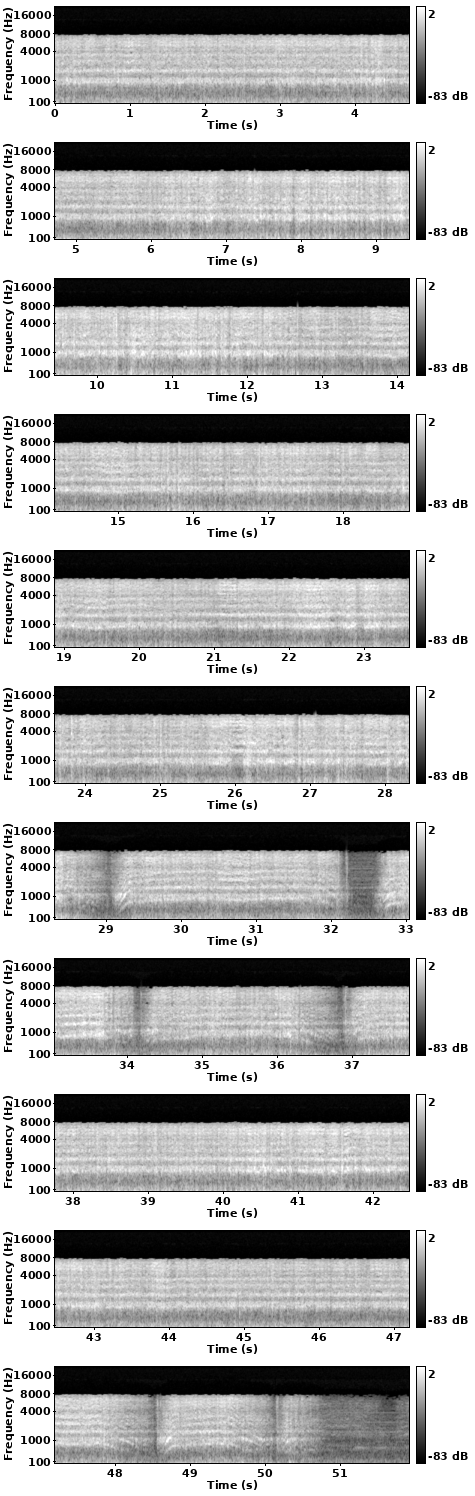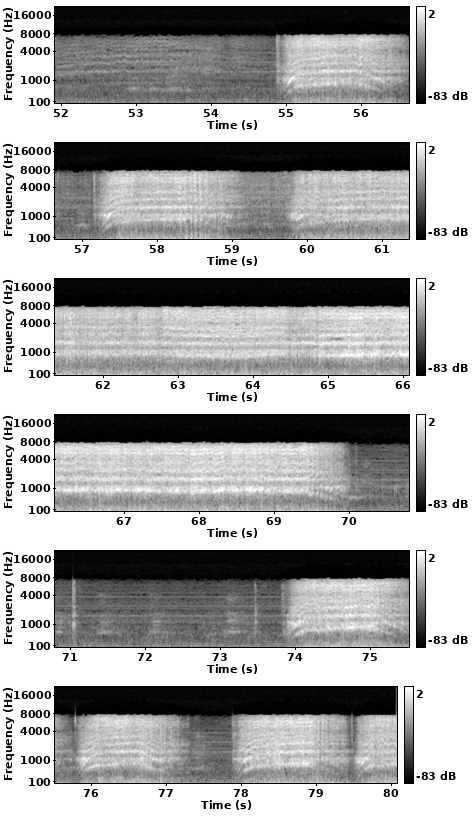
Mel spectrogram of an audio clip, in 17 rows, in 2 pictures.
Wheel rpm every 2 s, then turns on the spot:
230, 230, 230, 230, 230, 230, 230, 220, 230, 230, 230, 230, 230, 220, 130, 200, 100, 160, 130, 230, 230, 230, 230, 210, 90, 10, 0, 60, 70, 100, 180, 220, 210, 220, 200, 20, 0, 110, 70, 90.
70-72 74-76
